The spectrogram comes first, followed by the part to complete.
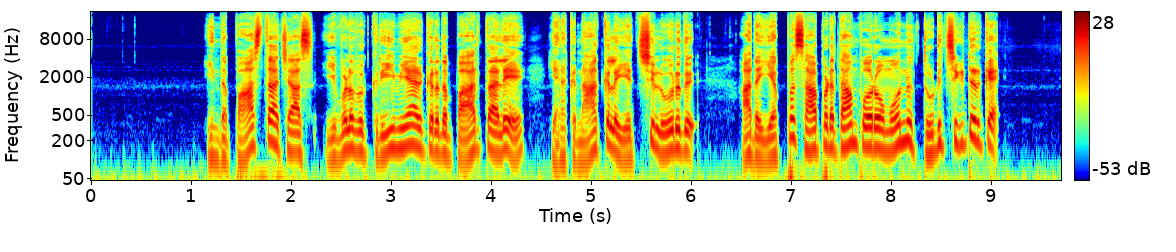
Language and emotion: Tamil, happy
